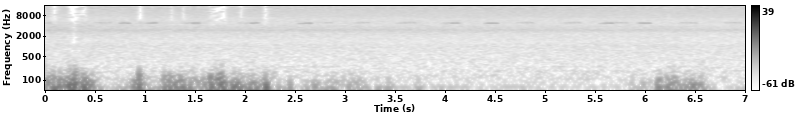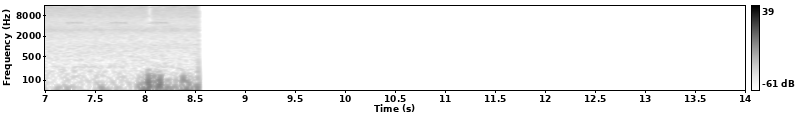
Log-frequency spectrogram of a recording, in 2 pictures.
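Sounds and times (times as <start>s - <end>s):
crickets chirping: 0.4s - 8.4s.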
